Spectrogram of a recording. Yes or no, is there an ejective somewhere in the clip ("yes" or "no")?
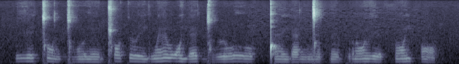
no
